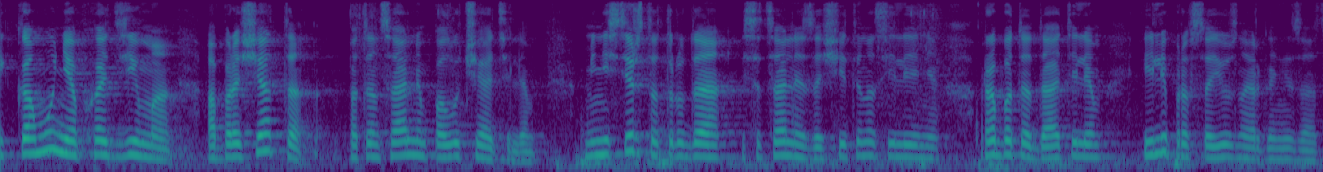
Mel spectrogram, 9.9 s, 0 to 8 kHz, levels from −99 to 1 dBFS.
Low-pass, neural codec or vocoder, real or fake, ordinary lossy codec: none; none; real; none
